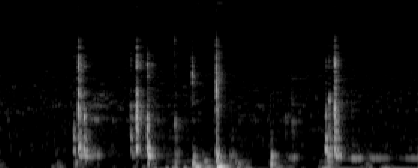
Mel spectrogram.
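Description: A scattered run of sharp clicks and knocks close to the microphone, the loudest a dull thump a little after two seconds in. Near the end a faint low steady hum begins.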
